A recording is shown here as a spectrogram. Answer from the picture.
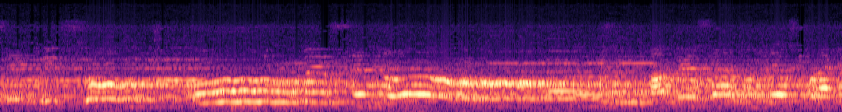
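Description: Brazilian gospel song (louvor) playing: a male voice sings long, held notes over a steady instrumental backing.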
